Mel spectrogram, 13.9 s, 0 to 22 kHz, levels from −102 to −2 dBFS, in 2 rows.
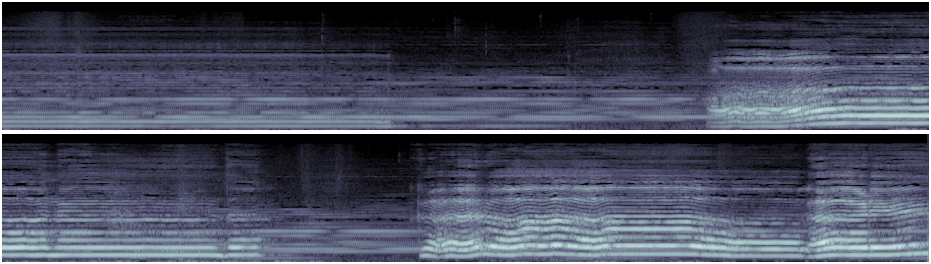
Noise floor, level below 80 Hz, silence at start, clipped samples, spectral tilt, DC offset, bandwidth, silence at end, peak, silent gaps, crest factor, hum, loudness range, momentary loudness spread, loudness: -48 dBFS; -68 dBFS; 0 s; under 0.1%; -5 dB/octave; under 0.1%; 13.5 kHz; 0 s; -10 dBFS; none; 16 dB; none; 21 LU; 24 LU; -25 LUFS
